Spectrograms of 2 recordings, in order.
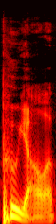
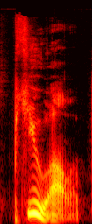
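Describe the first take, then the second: First: It begins with 'poo', then a 'y' sound. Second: It begins with 'pyoo', the 'y' before the vowel. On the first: The speaker calls it wrong. "it's not Puyallup" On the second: The speaker calls it right. "you kind of say it with the Y before the U"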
